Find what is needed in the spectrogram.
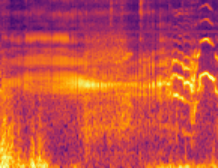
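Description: Wind buffeting the microphone, then a long, thin creak as the door of an ice-fishing shanty swings open in biting cold.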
